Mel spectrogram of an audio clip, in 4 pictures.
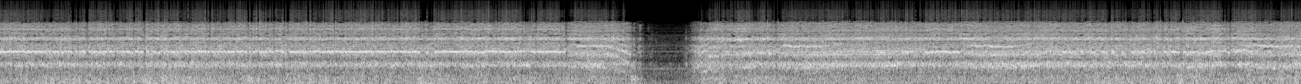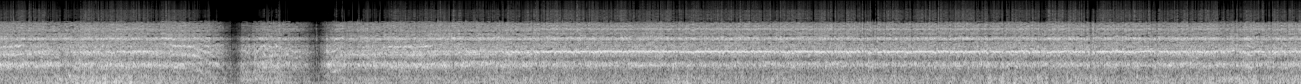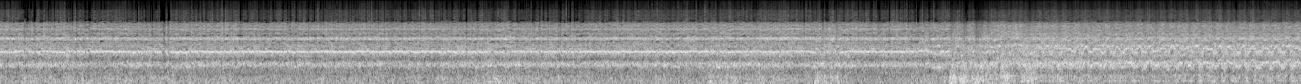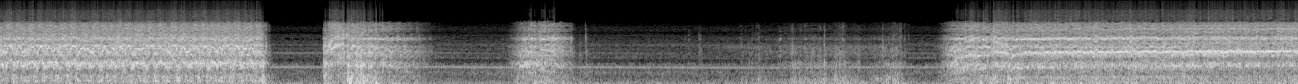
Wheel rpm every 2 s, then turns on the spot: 230, 230, 230, 130, 220, 230, 230, 190, 120, 230, 230, 230, 240, 230, 230, 230, 230, 230, 260, 270, 280, 80, 30, 10, 90, 220.
44-48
